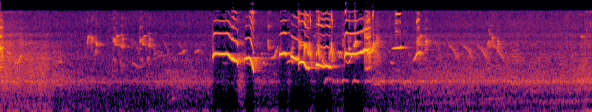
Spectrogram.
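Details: Oriental magpie-robin (kacer) song used to stimulate other kacer to sing: a lively varied phrase of rapid whistled notes and warbles lasting about three seconds amid quiet background hum.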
